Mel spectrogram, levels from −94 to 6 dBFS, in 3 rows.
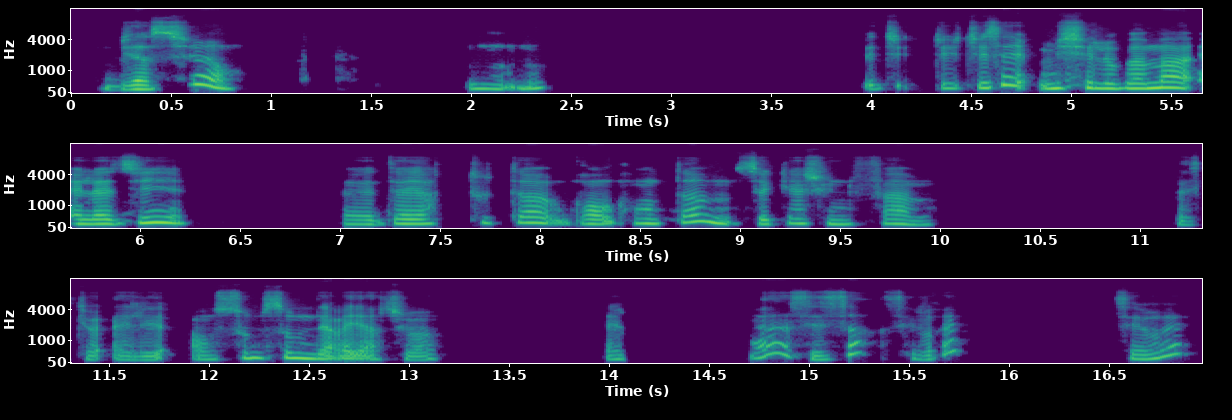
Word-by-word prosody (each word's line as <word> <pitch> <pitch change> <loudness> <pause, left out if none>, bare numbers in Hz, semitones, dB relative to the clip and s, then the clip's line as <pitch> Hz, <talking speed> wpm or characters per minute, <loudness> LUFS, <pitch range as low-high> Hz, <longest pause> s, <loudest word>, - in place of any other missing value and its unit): Bien 180 +1 +3
sûr. 280 - +3 1.1
Mmh 200 -1 -2
mh. 215 +2 -2 1.6
Heu, - - -5
tu 335 - -6 0.2
tu 215 0 -5
tu 230 - 0
sais, 360 - +2
Michelle 215 +1 +4
Obama, 220 +3 +7
elle 195 0 +2
a 195 - +6
dit, 240 +4 +5 0.9
heu: 180 -1 -3
«derrière 195 0 +1
tout 235 - -9
homme, 240 -2 +2
grand 195 -1 0
grand 210 +2 -3
homme 270 -6 +3
se 200 -3 -2
cache 205 +2 -3
une 185 -1 -4
femme» 185 -3 -5 1.2
parce 160 -2 -13
qu'elle 150 -1 -9
est - - -6
en 170 - -7
soum 230 +6 -2
soum 225 -2 +3
derrière, 190 - +1
tu 165 - -6
vois? 190 +6 -8 0.8
Elle - - -8 0.6
ouais, - - -4
c'est 165 - -7
ça, 400 - -2
c'est - - -16
vrai. - - -7 0.8
C'est 190 - -7
vrai. 250 - -1
205 Hz, 150 wpm, -22 LUFS, 185-235 Hz, 1.6 s, Obama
